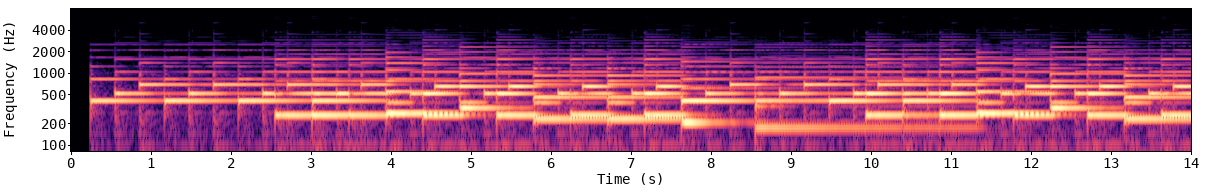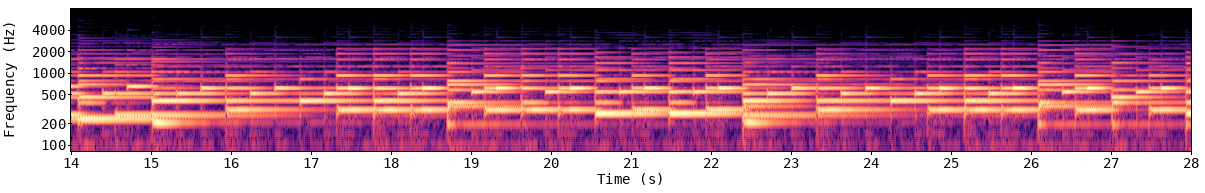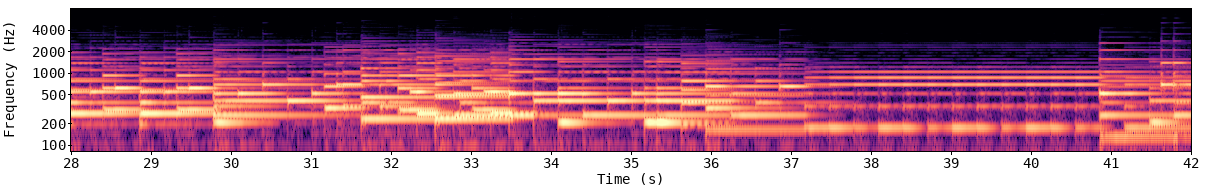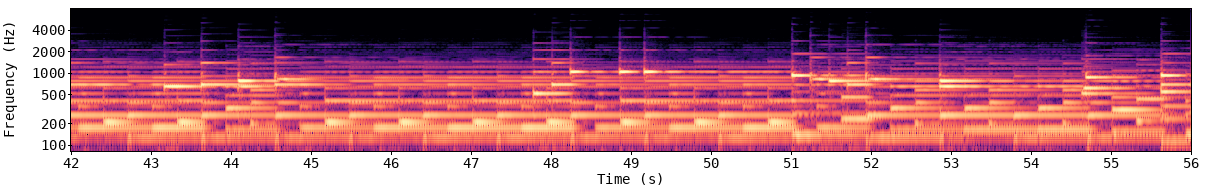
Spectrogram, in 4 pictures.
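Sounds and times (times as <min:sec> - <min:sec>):
soft pianos: 0:00.2 - 0:55.9.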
